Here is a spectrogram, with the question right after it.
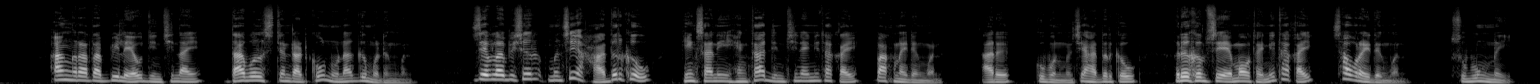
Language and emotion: Bodo, disgusted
